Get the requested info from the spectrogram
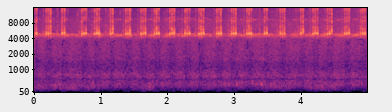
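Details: Grasshoppers on a flowery prairie: short, harsh, buzzy rasps repeat steadily, roughly three or four per second, for the whole stretch over a faint constant high whine.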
